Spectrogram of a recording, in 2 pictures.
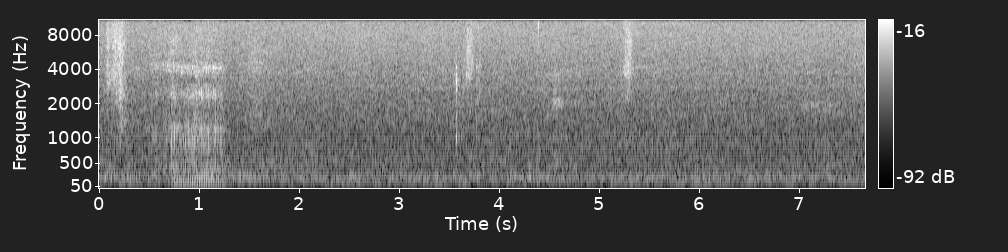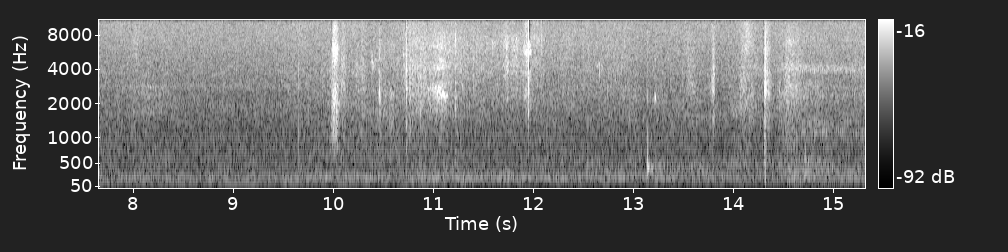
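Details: Saint Bernard puppy asleep indoors: one brief throaty snore early on, a fainter breathy one midway, then quiet breathing with scattered light clicks and knocks.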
